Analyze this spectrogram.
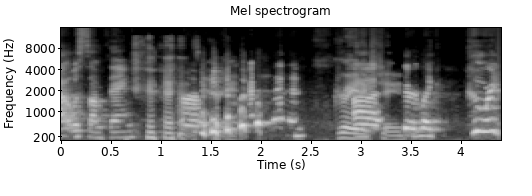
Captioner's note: all chuckle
